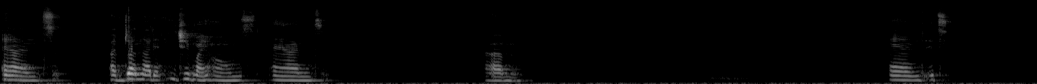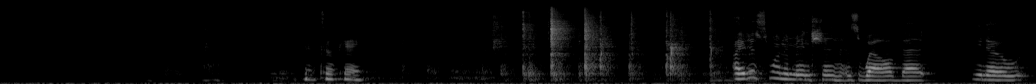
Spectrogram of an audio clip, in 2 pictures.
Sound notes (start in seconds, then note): 15.2 applause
